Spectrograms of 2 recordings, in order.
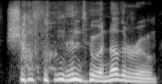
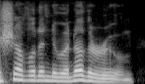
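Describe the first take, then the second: First: "Shuffled" re-said with a clear f sound; careful f in "Shuffled" after a slip; corrected shuffled. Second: "shuffled" slipped into "shoveled", with a v sound; accidental v sound in "shuffled"; mispronounced shuffled. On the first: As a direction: correct yourself, giving "Shuffled" an f, not a v. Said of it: "Shuffled, not shoveled". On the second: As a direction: say "shuffled" with a v in place of the f. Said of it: "not shoveled". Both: Real, not acted.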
